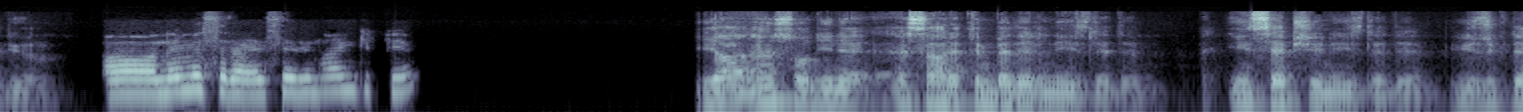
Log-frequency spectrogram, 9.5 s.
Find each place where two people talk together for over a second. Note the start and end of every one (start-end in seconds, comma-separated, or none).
none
